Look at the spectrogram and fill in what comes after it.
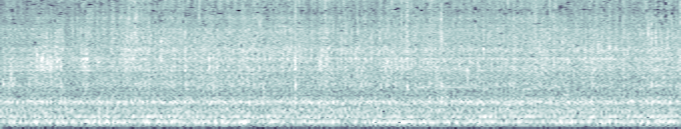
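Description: Stuffed chicken wings frying in a pan, a steady sizzle with a low, steady hum beneath it.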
